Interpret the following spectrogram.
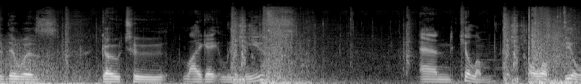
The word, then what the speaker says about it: Lanius: You will kill Lenius and you will like it. Or is it Lanius? Oh, that's right. I'm pronouncing it the way Caesar's Legion would do it.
